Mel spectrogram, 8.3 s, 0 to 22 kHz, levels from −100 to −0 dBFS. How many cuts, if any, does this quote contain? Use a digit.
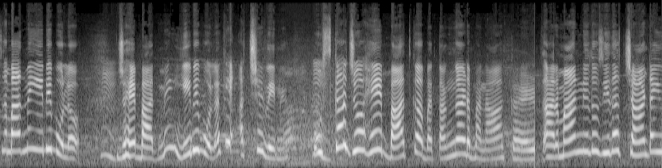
1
